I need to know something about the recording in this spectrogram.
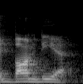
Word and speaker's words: bom dia: dia is so confusing because B-O-M, bomb, wrong. Bom. Gia, D-I-A, dia, wrong. You get 6 letters, and in those 6 letters, there's like 2 different hidden pronunciations. You know? I think a lot of tourists would say bom dia, but Yeah. it's bom dia.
